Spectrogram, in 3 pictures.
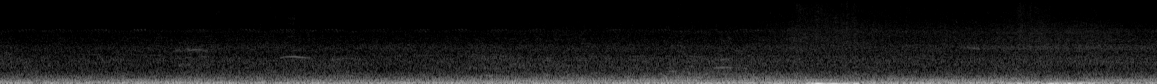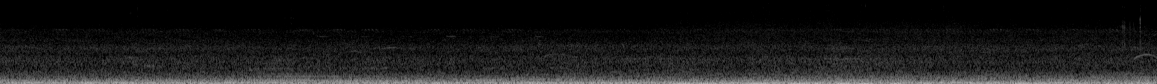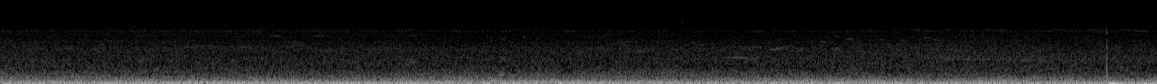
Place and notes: path of seasons, vineyard, piramida - lying in the grass
flowing grass, city traffic from distance
Maribor, Slovenia, 22 May 2014, 16:33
